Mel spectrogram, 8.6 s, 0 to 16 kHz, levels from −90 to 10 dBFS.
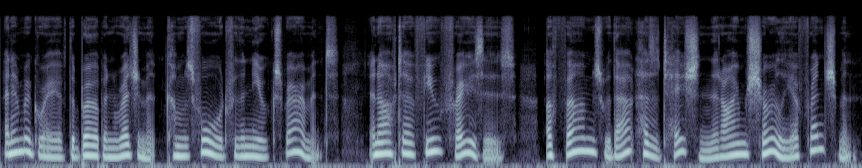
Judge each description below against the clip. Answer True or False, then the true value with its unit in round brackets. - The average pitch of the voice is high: True (200 Hz)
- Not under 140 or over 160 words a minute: False (180 wpm)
